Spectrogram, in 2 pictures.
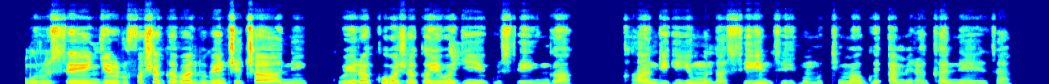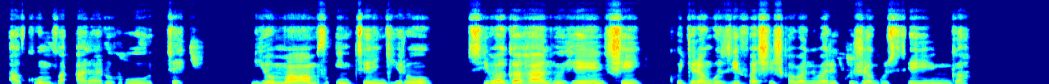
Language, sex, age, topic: Kinyarwanda, female, 25-35, government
